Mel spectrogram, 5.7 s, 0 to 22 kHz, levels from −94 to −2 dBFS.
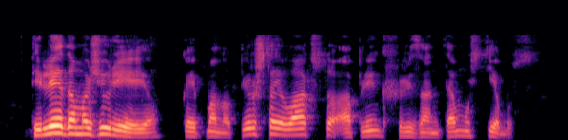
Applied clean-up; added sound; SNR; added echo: none; none; none; none.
